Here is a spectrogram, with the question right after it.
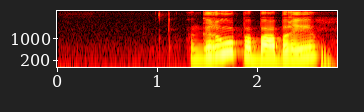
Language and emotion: Russian, neutral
